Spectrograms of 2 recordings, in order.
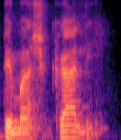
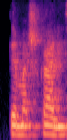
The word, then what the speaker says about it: temaxcalli: Y a ver, Pues yo tiene poco que he seguido sus videos y bien, he escuchado que ustedes pronuncian Temashcali. Temashcali, sí, Y escuché que es la casa del conocimiento profundo.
